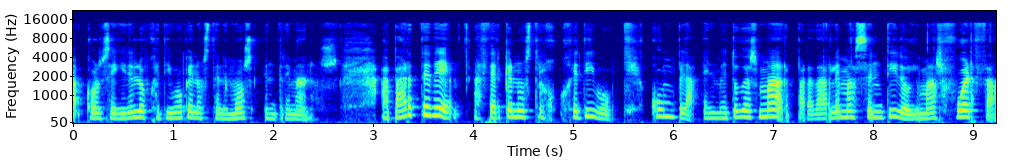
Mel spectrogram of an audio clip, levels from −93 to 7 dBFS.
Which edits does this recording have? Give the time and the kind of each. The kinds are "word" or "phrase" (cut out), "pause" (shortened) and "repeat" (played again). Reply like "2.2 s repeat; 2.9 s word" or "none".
none

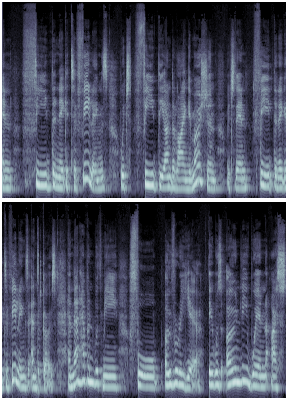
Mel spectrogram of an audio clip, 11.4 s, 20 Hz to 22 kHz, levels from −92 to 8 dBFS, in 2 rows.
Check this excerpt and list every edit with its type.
2.6 s word; 6.4 s word; 9.7 s pause

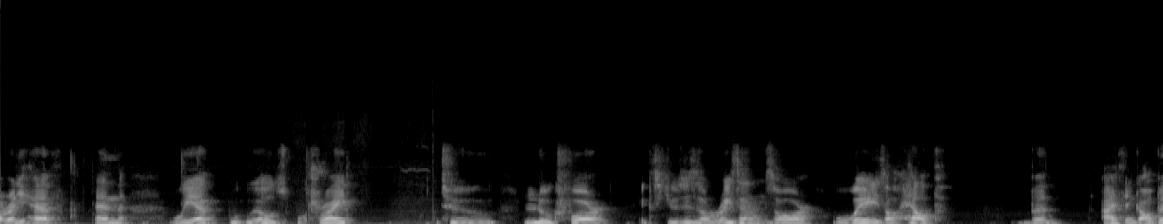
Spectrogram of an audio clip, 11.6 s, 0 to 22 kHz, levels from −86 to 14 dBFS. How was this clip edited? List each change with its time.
3.1 s word

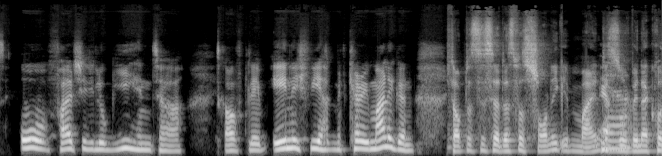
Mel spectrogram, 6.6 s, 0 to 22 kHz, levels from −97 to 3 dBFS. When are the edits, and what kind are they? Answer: 2.1 s word; 3.2 s word; 5.6 s word

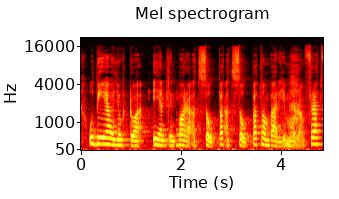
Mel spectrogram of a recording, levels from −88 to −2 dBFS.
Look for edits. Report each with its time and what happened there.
1.9 s word; 2.8 s repeat

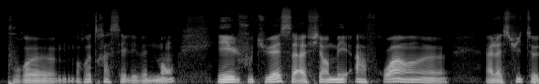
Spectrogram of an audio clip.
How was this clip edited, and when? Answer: 2.4 s phrase

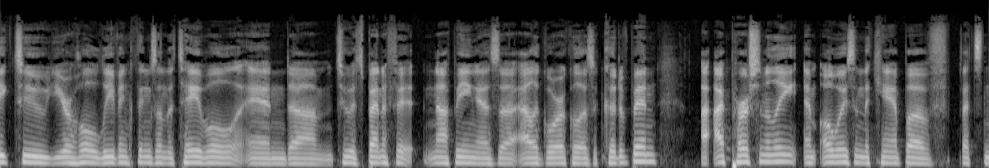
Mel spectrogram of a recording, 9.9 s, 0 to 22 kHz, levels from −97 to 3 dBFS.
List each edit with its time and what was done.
none

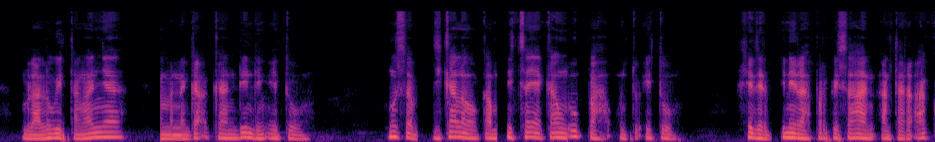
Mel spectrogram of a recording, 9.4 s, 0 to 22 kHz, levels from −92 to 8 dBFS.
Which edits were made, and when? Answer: 1.6 s word; 4.2 s word; 5.0 s word; 5.7 s word; 7.7 s word

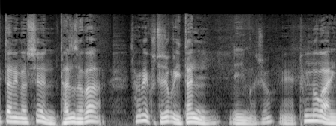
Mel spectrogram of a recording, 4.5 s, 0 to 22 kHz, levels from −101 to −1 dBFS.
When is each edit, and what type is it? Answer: 1.5 s pause

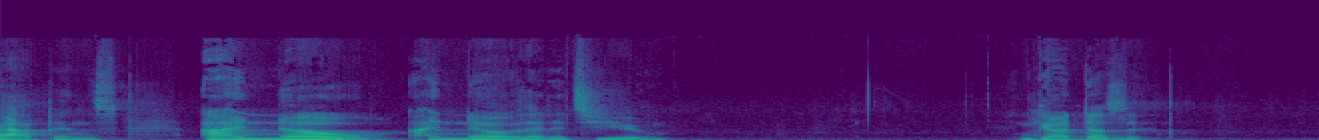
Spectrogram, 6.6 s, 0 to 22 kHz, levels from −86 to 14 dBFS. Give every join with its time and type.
none

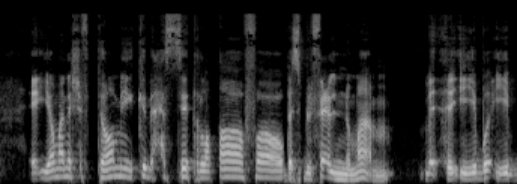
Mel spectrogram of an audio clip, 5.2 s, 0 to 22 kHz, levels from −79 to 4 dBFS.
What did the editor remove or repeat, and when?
1.9 s word; 2.8 s word

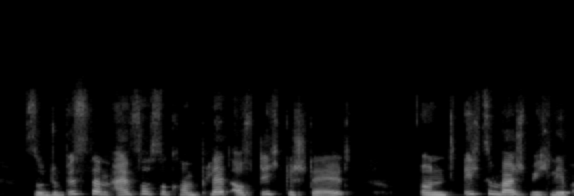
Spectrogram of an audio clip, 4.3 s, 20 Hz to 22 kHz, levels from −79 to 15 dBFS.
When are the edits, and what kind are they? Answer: none

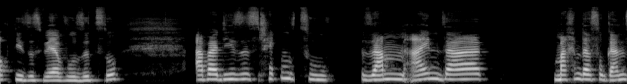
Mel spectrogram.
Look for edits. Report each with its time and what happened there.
1.0 s word; 2.6 s word; 2.9 s word; 4.4 s word

